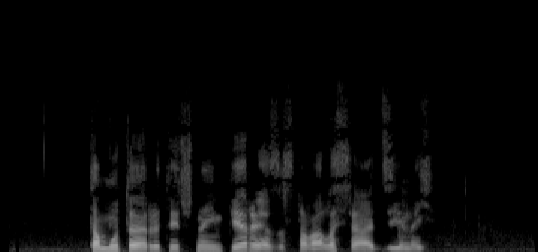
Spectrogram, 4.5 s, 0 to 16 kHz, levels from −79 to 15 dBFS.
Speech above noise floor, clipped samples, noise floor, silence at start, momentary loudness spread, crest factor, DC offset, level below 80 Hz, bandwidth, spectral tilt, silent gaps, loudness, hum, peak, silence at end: 37 dB; under 0.1%; -64 dBFS; 0.75 s; 10 LU; 24 dB; under 0.1%; -72 dBFS; 10 kHz; -6.5 dB/octave; none; -27 LUFS; none; -6 dBFS; 0.9 s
